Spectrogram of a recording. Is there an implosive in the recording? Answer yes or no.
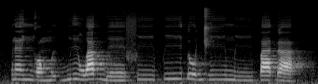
yes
